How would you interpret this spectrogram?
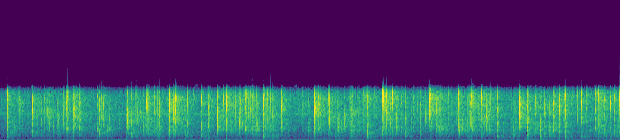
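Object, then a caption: Small plastic bag of granules. A small clear plastic bag filled with white granules is pressed and tapped by nails and fingertips. The result is a steady stream of quick, bright crinkles and sharp little taps with a soft granular rustle underneath, lasting about six seconds.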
